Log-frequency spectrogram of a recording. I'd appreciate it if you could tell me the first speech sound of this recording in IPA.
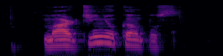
m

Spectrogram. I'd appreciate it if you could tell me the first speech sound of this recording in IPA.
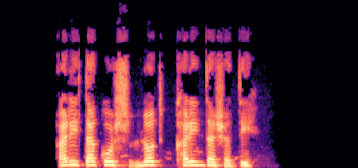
a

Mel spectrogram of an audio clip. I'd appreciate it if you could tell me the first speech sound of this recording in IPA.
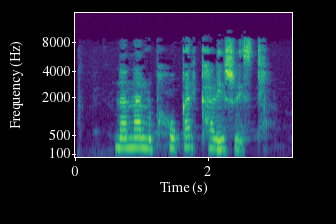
n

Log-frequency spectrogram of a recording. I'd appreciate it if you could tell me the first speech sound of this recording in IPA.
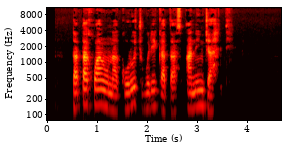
t̪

